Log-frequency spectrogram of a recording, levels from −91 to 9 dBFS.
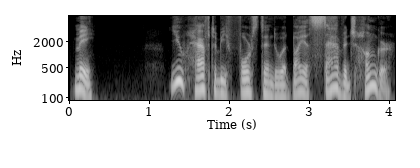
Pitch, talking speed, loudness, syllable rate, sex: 125 Hz, 175 wpm, -21 LUFS, 5.6 syllables/s, male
